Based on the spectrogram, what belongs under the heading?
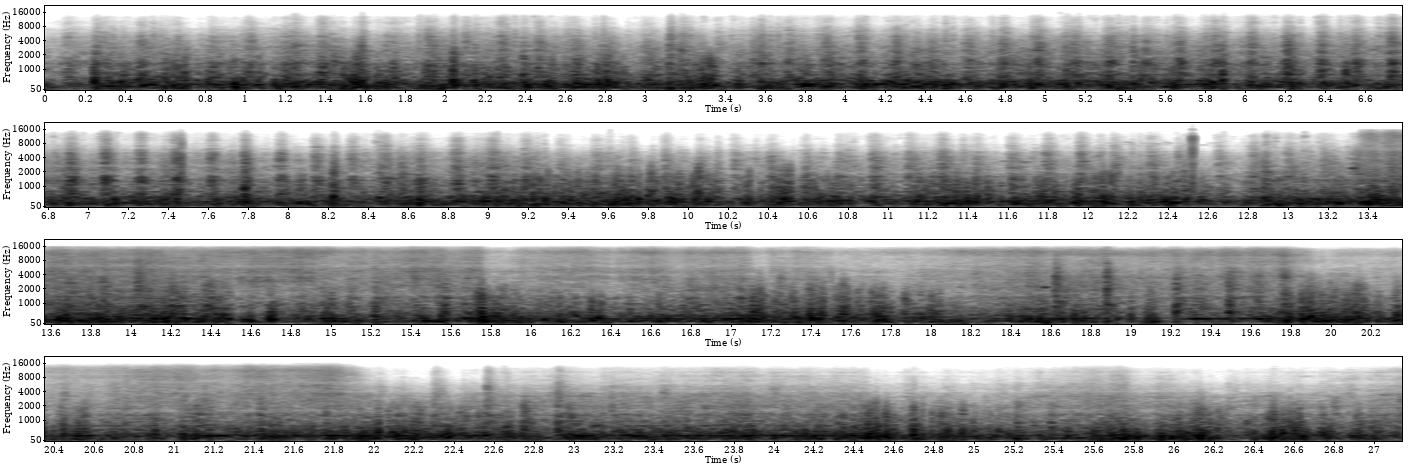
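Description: Steam-hauled passenger train running along the line, heard from a carriage window: a steady rumble with the clickety-clack of wheels over the rail joints. A brighter rushing hiss joins for several seconds in the middle.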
